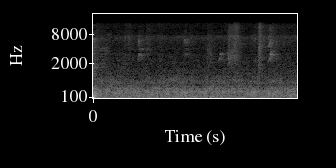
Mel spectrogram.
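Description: Near silence with faint, scattered bird chirps and one brief click at the very start.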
